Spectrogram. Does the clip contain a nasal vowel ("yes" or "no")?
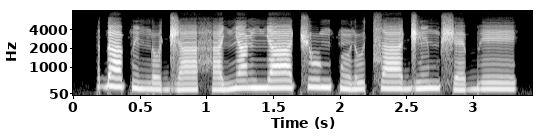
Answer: yes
